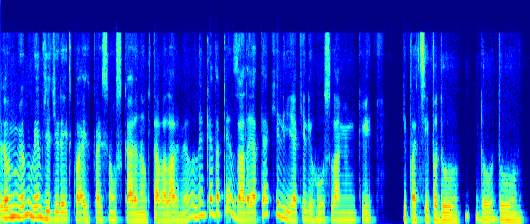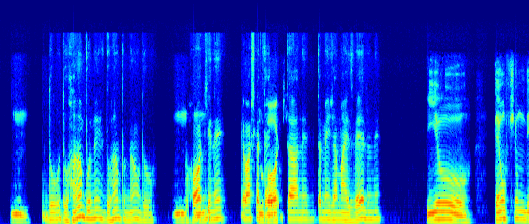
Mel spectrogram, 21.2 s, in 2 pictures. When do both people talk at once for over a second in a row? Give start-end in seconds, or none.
none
